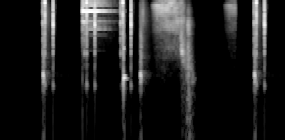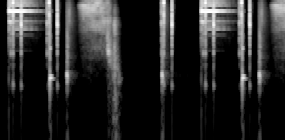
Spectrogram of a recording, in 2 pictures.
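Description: Subscribe-button animation sound effects: mouse clicks, a short bell ring and a whoosh. The same sequence plays three times, about every three seconds.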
